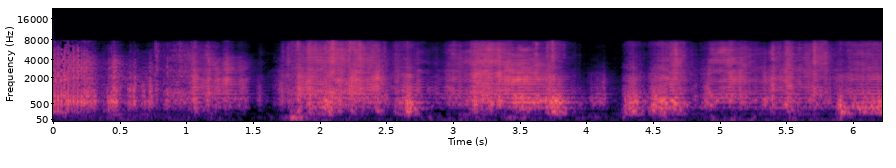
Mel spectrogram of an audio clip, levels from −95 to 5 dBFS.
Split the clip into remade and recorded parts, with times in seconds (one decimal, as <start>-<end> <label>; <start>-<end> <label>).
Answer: 0.0-1.0 recorded; 1.0-6.2 remade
